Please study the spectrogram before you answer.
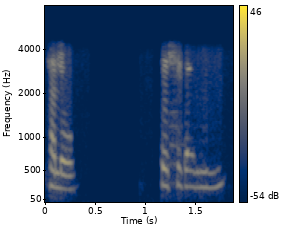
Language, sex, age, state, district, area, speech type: Punjabi, female, 18-30, Punjab, Pathankot, rural, conversation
